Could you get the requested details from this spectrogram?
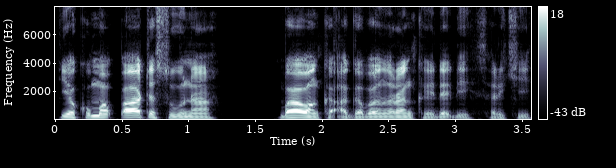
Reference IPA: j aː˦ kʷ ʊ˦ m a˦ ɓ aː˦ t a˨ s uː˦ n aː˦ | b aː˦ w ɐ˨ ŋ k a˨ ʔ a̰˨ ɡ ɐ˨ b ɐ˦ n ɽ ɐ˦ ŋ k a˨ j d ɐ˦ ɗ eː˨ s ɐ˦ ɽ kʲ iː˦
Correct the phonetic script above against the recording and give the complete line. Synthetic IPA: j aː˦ kʷ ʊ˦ m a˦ ɓ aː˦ t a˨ s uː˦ n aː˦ | b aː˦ w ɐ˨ ŋ k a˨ ʔ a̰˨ ɡ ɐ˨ b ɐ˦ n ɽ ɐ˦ ŋ k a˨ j d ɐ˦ ɗ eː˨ s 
